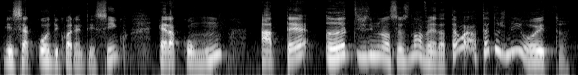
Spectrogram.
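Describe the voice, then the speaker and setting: A man's voice: high-pitched, sing-song, quick pace, fairly bright tone. A middle-aged man with a Brazilian Portuguese accent teaching an exam prep grammar lesson, chatty and always checking in with his listeners.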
